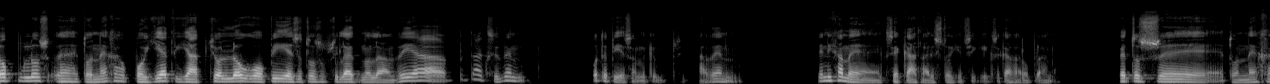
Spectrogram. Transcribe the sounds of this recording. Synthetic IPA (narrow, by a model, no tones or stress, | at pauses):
o̞pulo̞st̪o̞nexɐpo̞ʝe̞t̪ʝɐpço̞lo̞ɣopiezðet̪o̞s̬opsilɐt̪ino̞lɐnðiɐd̪ɐksiðen | pot̪e̞piesɐmecepsilɐ̰ðen | ðenixɐmekse̞kɐθɐ̰ɾist̪o̞çefsicekse̞kɐθɐ̰ɾo̞plɐ̰no̞ | fe̞t̪o̞set̪o̞ne̞xɐ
